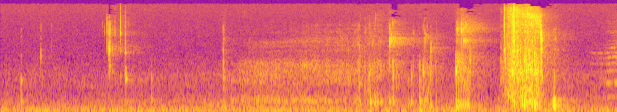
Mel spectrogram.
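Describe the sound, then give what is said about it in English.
A quiet sip of coffee: soft mouth clicks and small wet noises, then a short breathy slurp near the end. No one speaks. “Quick sip of coffee.”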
